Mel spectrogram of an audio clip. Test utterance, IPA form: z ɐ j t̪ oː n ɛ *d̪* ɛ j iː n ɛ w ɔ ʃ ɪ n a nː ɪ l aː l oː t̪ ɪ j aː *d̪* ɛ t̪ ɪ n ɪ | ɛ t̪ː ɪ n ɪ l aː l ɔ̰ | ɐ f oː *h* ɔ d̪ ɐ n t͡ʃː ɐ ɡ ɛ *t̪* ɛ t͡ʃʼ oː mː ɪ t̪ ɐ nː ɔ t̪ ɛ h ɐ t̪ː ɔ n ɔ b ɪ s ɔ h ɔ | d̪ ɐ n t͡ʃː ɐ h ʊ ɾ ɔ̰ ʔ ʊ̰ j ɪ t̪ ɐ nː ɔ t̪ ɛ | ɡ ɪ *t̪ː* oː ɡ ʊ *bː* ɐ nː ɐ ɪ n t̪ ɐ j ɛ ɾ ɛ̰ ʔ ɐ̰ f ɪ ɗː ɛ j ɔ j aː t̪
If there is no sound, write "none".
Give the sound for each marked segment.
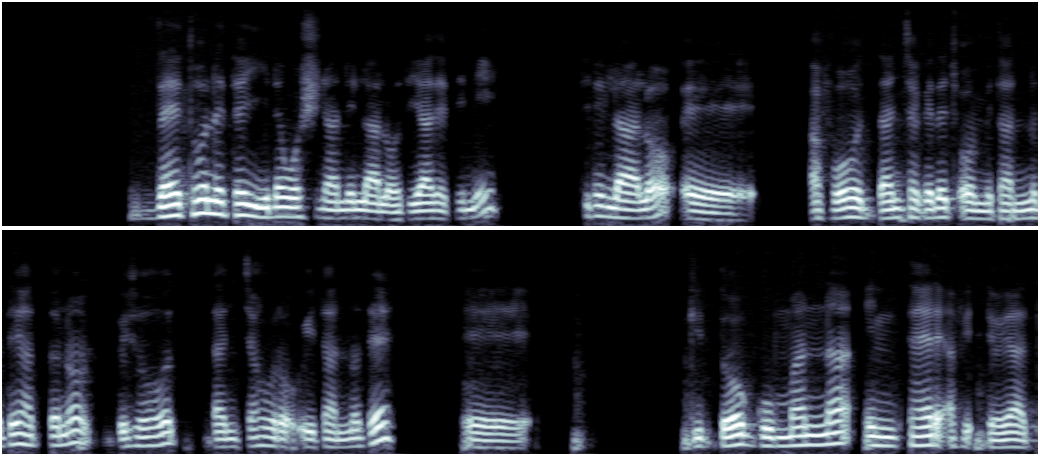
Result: t̪, t̪, h, d̪, d̪ː, mː

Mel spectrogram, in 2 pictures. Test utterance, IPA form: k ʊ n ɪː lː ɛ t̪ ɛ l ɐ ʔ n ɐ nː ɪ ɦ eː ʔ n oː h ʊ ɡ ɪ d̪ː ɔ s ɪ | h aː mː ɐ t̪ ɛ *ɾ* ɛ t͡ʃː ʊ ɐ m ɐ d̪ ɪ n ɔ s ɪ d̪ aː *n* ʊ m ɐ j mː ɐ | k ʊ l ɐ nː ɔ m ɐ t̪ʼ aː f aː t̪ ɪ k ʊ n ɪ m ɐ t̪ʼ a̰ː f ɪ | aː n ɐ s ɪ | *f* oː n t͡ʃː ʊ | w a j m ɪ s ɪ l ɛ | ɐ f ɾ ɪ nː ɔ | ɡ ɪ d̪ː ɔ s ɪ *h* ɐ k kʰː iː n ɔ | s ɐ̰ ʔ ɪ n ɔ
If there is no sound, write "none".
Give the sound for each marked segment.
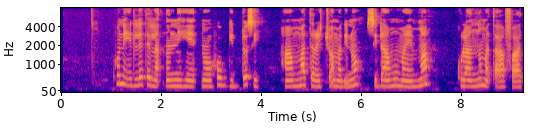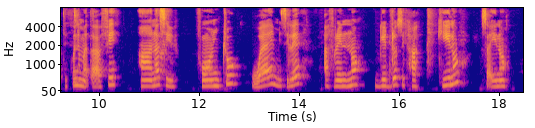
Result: ɾ, m, f, h

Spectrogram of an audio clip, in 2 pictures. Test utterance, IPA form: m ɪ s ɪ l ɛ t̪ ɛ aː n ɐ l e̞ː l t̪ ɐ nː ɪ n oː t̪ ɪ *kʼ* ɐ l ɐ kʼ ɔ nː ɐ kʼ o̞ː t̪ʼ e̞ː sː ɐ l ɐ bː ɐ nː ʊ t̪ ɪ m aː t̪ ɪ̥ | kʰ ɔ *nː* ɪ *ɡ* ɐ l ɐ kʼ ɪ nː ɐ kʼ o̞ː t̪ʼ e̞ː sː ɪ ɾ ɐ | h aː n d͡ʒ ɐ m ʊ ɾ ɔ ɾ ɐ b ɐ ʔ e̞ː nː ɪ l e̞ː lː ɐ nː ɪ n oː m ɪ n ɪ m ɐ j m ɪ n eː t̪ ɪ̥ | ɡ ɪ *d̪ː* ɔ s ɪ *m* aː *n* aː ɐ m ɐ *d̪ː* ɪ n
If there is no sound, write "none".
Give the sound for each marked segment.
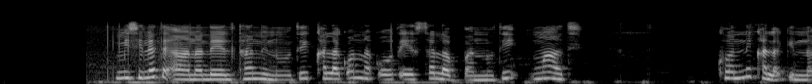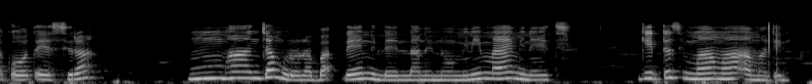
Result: k, nː, k, d̪ː, m, m, d̪

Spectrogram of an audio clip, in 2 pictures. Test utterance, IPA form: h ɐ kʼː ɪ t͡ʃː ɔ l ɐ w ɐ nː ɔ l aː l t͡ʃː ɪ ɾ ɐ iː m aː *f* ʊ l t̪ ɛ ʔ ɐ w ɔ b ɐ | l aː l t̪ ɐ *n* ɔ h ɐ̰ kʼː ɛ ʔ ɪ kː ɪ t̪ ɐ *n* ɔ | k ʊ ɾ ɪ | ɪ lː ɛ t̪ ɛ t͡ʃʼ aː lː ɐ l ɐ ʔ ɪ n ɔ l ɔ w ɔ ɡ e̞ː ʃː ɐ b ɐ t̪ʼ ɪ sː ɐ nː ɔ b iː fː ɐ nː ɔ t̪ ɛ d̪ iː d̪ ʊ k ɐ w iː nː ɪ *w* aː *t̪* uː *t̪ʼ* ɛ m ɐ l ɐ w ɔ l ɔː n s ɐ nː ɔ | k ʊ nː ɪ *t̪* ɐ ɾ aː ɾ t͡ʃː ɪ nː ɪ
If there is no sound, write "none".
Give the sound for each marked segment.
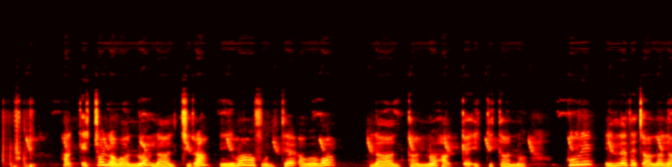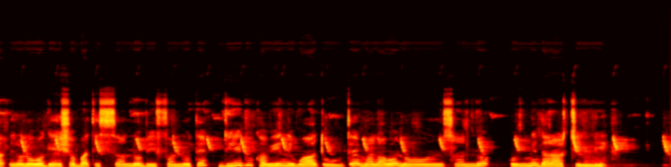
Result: f, nː, nː, w, t̪ʼ, t̪ʼ, d̪

